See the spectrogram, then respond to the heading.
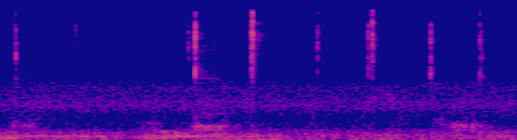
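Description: A blade scores the edges of a solid white striped bar of soap as the bar is rotated in the hand. Short, sharp, bright scratching clicks come at an irregular pace over a quiet, low background hum.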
